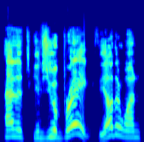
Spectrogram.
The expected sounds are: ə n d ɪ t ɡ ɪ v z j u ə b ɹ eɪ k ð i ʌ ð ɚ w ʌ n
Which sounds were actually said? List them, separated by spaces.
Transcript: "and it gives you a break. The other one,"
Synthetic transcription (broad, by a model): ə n ɪ t ɡ ɪ v z j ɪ ə b ɹ eɪ k ð i ʌ ð ɚ w ʌ n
